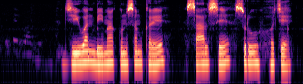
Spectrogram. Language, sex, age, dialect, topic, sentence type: Magahi, male, 31-35, Northeastern/Surjapuri, banking, question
